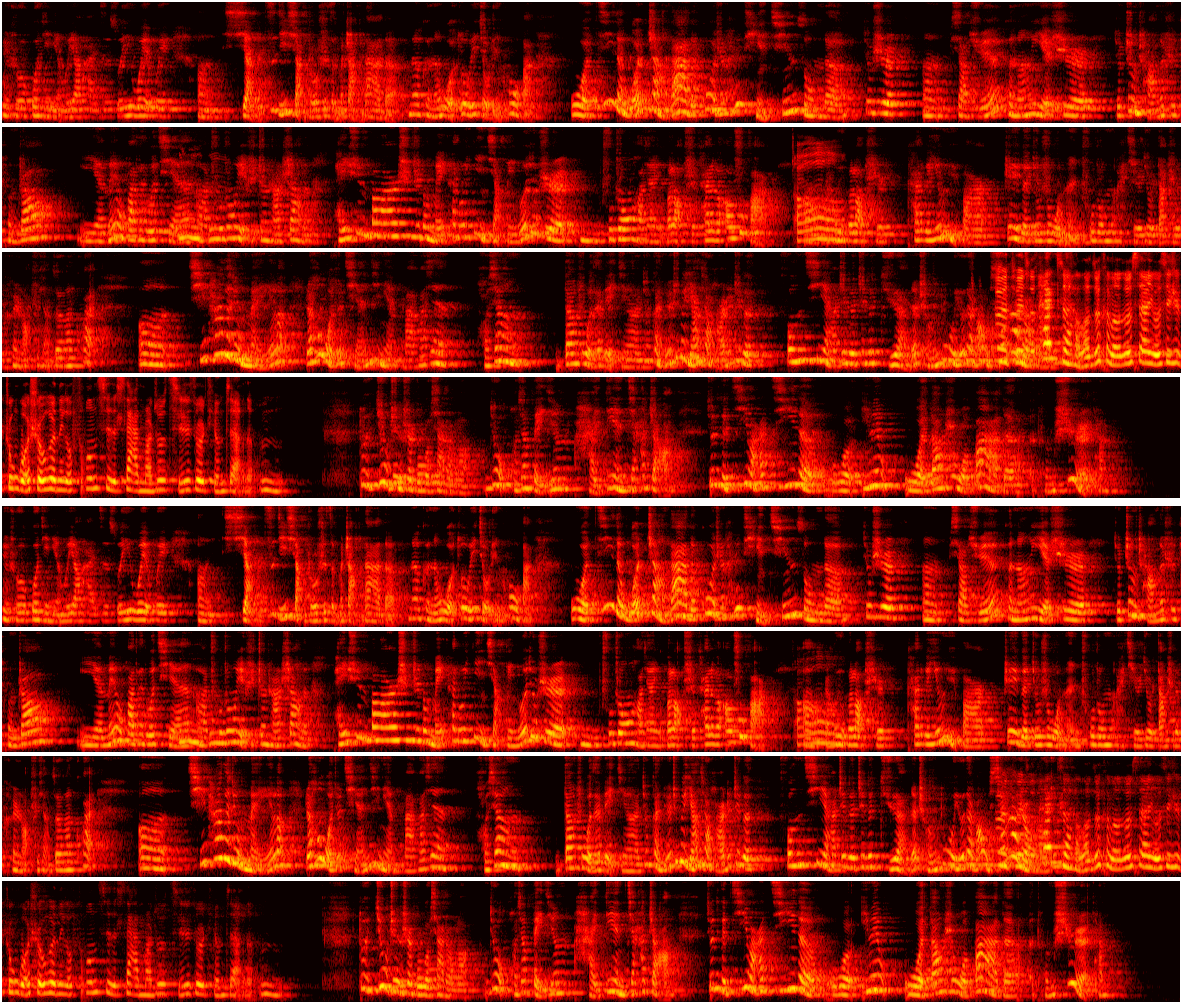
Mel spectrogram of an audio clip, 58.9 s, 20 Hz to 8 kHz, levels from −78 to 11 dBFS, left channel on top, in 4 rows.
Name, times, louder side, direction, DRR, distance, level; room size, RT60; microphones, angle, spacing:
voice 1, 0.0-6.8 7.1-11.2 11.5-13.5 13.9-15.3 15.7-24.3 24.7-25.8 26.1-27.0 27.3-30.9 31.2-31.5 31.8-33.0 33.3-35.0 35.4-36.0 36.5-38.9 39.3-42.8 48.3-52.6 53.0-56.9 57.2-58.0, right 1 dB, 60° right, 5 dB, 5.6 m, -25 dB
voice 2, 16.9-17.5 24.6-25.3 41.9-47.7, left 3 dB, 85° left, 10 dB, 1.4 m, -23 dB
25.0 x 21.0 x 7.6 m, 0.89 s
head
